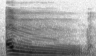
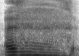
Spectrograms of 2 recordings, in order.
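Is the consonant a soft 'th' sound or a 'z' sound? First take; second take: th sound; z sound. First: The consonant is a soft 'th' sound. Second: The consonant is a buzzing 'z' sound. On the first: The speaker calls it right. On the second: The speaker calls it wrong. "bukan azz"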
